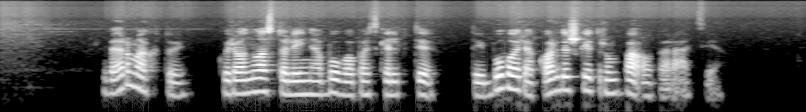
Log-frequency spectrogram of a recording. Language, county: Lithuanian, Vilnius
